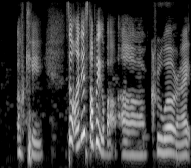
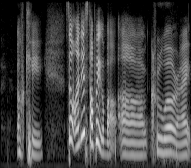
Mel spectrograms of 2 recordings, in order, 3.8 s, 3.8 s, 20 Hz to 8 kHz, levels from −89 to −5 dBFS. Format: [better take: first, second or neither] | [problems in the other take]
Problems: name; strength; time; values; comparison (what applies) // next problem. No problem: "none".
second | noise reduction (classical method Wiener filter)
